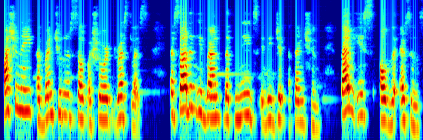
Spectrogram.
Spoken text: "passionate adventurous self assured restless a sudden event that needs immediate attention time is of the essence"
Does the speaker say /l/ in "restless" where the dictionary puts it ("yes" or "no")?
yes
